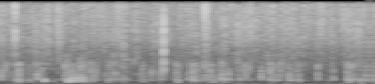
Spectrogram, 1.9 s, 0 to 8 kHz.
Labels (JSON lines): {"label": "biophony, sea urchins (Echinidae)", "recorder": "SoundTrap 600 or HydroMoth"}
{"label": "biophony, stridulation", "recorder": "SoundTrap 600 or HydroMoth"}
